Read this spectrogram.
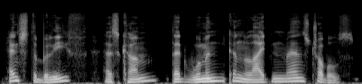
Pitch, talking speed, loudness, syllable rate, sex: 130 Hz, 180 wpm, -19 LUFS, 5.1 syllables/s, male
